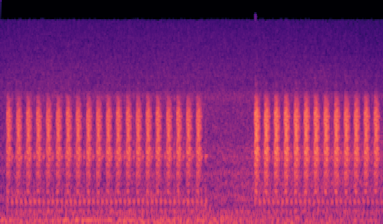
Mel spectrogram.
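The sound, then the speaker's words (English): Rapid, evenly spaced electronic ticks from a pedestrian crosswalk signal in the San Francisco Bay Area after the button to cross is pushed, a fast machine-gun-like chatter that runs for two seconds, pauses briefly, then resumes at the same brisk pace. “When you come to a pedestrian crosswalk in many parts of the Bay Area and push the button to cross, you're likely to hear this sound.”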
